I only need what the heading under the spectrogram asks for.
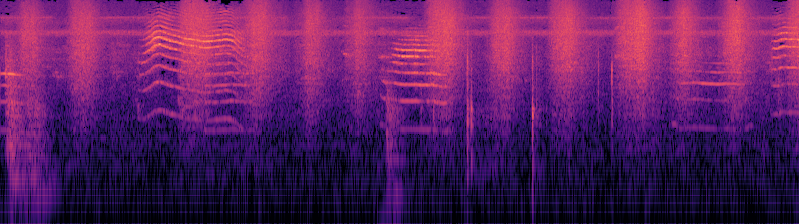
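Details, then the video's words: Kittens crying out as their mother cat nurses them and they compete for milk; a few clear arching mews stand out among repeated breathy, rushing bursts of noise, with sharp clicks here and there. "Cat Feeding Hungry Cute Kittens | Kittens fighting for breast milk"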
